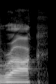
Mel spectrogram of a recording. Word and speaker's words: ROKH: going here welcome to rock this is by the way how I pronounce this I don't know if it's initials for anything but rock is how it's pronounced really acts as part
